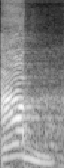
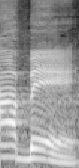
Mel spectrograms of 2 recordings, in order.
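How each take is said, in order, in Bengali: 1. শেষ ব্যঞ্জনটি প্রতিধ্বনি ছাড়াই হঠাৎ থেমে যায়। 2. শেষ ব্যঞ্জনটি প্রতিধ্বনিত হয়ে ফিরে আসে। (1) "আমি কিন্তু ইচ্ছা করলে বলতে পারতাম আব" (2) "লাস্টে একটা বে উচ্চারণ হয়েছে"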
